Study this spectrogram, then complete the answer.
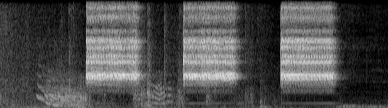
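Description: A fire alarm sounds during a system test, letting out three loud, evenly spaced buzzing blasts with short gaps between them. Faint handling noise comes before and after.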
